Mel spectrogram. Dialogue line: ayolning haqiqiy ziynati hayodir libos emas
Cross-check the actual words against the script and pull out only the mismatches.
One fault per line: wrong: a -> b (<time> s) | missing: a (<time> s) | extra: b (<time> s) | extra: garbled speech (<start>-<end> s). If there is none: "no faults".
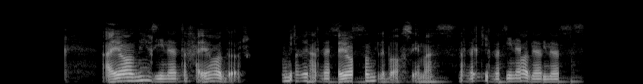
missing: haqiqiy (1.5 s)
extra: garbled speech (2.8-3.8 s)
extra: garbled speech (4.6-5.9 s)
